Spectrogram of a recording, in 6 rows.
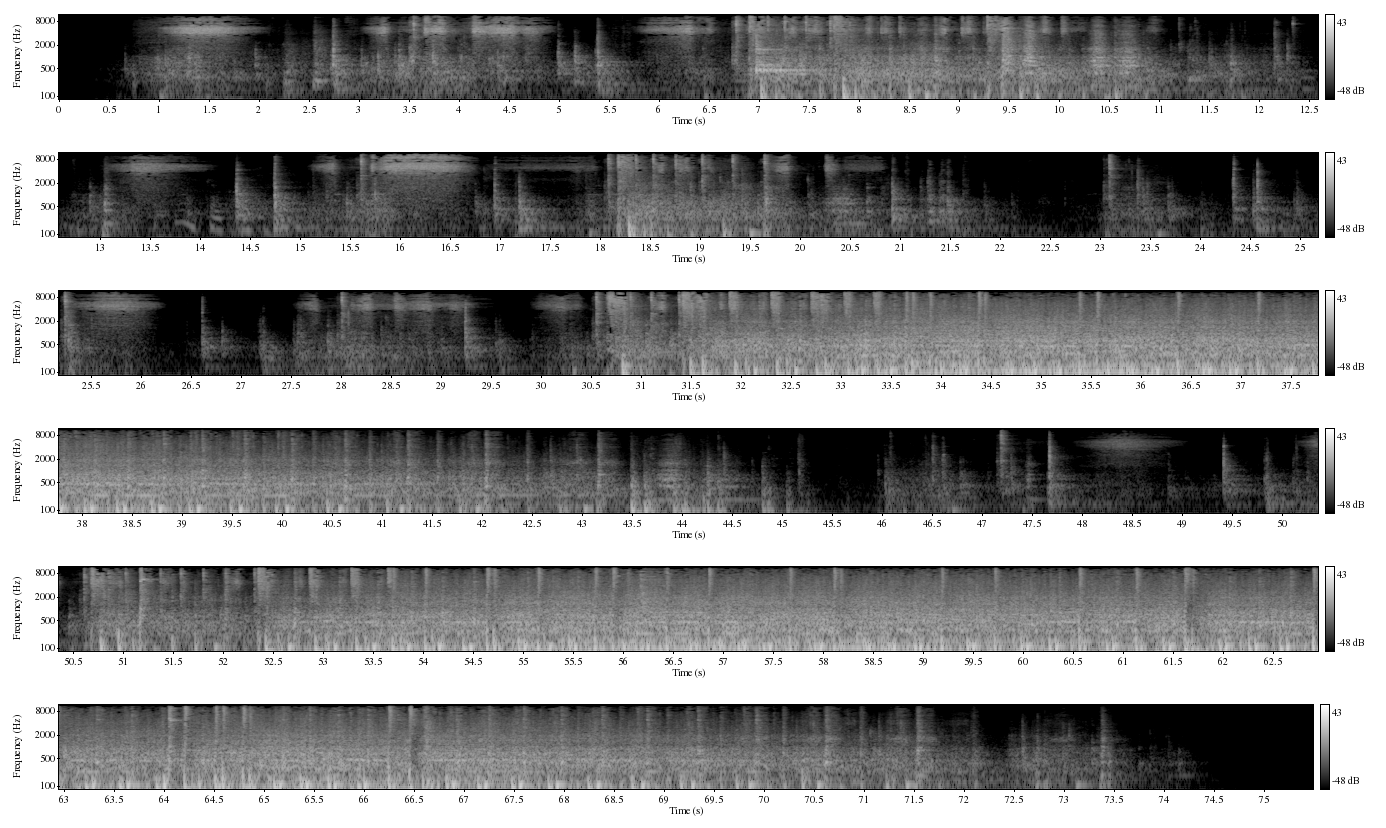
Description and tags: Tractor Waterloo Boy R 1917
Sounds from the engine of a Waterloo Boy R,
recorded on February, 19th 2015,
at Traktormuseum in Uhldingen at Lake Constance / Germany
Waterloo Boy R facts:
Year: 1917
Engine: 2 Cylinder, 6486ccm, 25 Horsepower
Weight: 2814kg
agriculture, engine, field-recording, museum, tractor, traktormuseum, waterloo, waterlooboy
